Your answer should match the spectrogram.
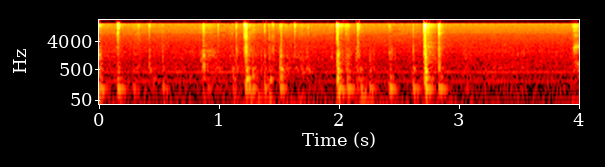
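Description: Computer keyboard typing: scattered, irregular keystrokes, quieter after about three seconds in, picked up through a laptop's built-in microphone.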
